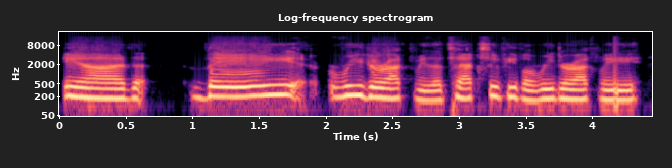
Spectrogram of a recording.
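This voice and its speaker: A woman hosting a podcast, telling a travel story casually and lively, acting out the voices of the people she met. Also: on the low side, unhurried, dry recording. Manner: lively, acts out quoted voices. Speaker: podcast host.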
